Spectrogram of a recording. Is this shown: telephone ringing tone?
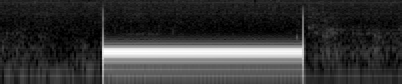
yes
